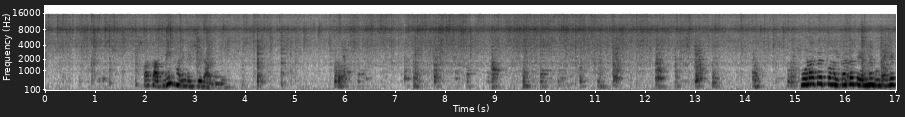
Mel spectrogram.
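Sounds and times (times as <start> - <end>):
onions sizzling in hot oil: 0.0 - 17.0
spatula scraping a pan: 5.7 - 17.0.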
